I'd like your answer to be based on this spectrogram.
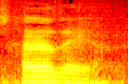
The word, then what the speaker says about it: Hridaya: Hridaya, the lakes or the large reservoirs of water. This is Hridaya. Hridaya. It should be pronounced as Hridaya.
